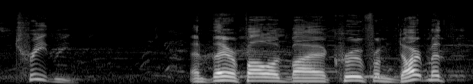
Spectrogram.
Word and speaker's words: Triton: They pronounce it Triton.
